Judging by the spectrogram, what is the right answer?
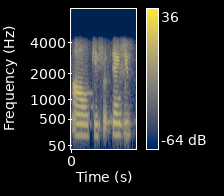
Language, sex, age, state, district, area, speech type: Tamil, female, 18-30, Tamil Nadu, Chengalpattu, urban, conversation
